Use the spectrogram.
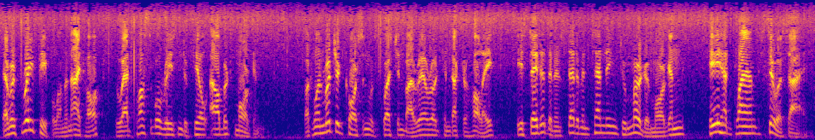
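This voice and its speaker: Animated, forceful 1930s male radio announcer. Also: mid-range voice, fairly quick. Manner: dramatic, formal, declamatory. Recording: hissy, muffled 1930s radio recording.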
